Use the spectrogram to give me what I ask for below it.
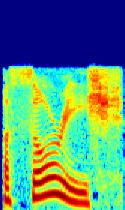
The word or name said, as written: Acores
